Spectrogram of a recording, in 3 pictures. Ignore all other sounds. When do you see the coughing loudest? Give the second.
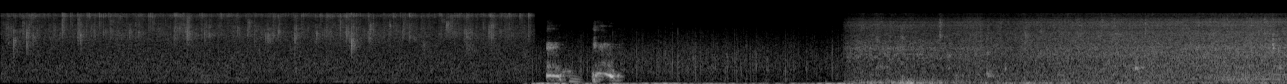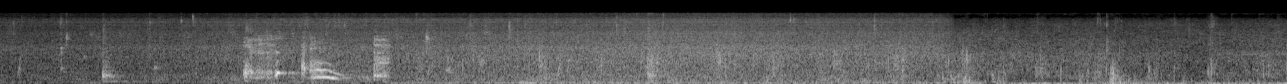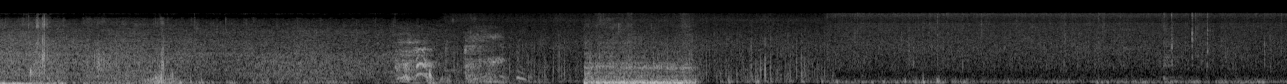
16 s.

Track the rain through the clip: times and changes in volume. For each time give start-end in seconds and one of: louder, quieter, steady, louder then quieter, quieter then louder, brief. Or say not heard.
0.0-38.5 louder then quieter.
